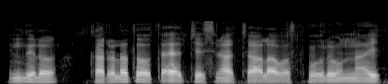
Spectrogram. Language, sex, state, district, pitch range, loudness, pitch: Telugu, male, Telangana, Mahabubabad, 100-105 Hz, -19 LUFS, 100 Hz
